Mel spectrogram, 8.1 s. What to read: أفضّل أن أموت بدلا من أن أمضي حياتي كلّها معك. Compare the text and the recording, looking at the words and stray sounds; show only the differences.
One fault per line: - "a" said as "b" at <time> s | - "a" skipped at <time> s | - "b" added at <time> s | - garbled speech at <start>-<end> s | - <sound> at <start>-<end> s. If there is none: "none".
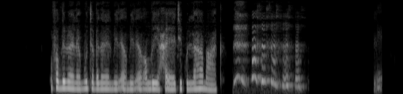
- "من أن" added at 2.5 s
- laugh at 4.7-6.2 s
- laugh at 7.5-7.7 s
